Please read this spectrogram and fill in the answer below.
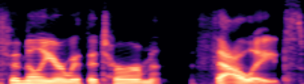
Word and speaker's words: phthalates: So for those who are not familiar with the term phthalates, which phthalates doesn't begin with a T, by the way, it begins with a P.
